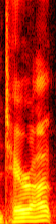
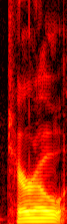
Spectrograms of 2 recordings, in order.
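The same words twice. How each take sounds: First: "Tarot" said as TAIR-ot; final T sounded. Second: "Tarot" said as TAIR-oh; silent final T. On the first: Host unsure of the word, "Tarot" tried as TAIR-ot. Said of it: "I've never learned how to say that word". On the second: Host unsure of the word, "Tarot" tried as TAIR-oh. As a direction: say "Tarot" ending on a long O, no T. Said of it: "say it with a silent T". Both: Shown as a demonstration.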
